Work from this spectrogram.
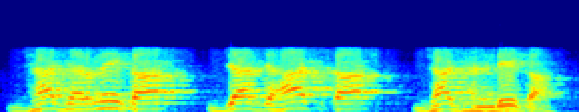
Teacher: बोलने पर कंपन होता है या उच्चारण करने पर कंपन होता है, ऐसे वर्ण घोष वर्ण कहलाते हैं।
